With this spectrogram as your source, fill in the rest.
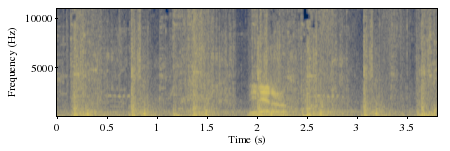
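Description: Game gunfire cracks in quick bursts.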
